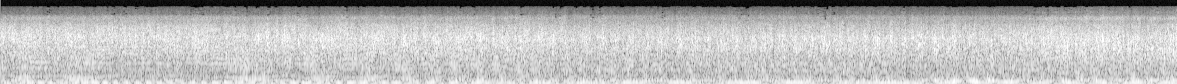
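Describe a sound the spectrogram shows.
A paramotor engine drones loudly and steadily close by.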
